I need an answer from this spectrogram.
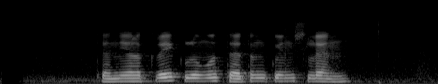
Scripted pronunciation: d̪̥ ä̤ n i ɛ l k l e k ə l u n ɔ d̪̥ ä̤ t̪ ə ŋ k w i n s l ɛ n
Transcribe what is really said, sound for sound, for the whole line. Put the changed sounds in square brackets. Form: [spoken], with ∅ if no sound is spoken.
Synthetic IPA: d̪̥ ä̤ n i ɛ l k [ɾ] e k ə l u [ŋ] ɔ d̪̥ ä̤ t̪ ə ŋ k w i n s l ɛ n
